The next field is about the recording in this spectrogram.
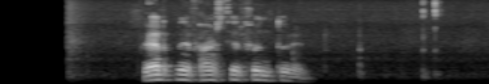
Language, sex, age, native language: Icelandic, male, 70-79, Icelandic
